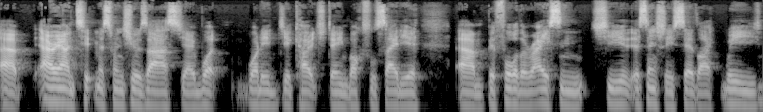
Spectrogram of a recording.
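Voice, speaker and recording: A man with an Australian accent, fairly low in pitch, talking at a fairly quick pace in a flat monotone on a very clean recording with a silent background. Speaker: swim coach and podcast host. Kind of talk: podcast interview.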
